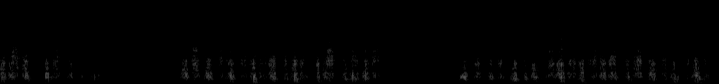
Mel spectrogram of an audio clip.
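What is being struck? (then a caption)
Paper lottery scratch card scraped with a metal coin. A metal coin edge scrapes the scratch-off coating from the lower rows of a flat paper lottery scratch card, with the other hand steadying the card. Quick, rough scratching strokes come in three bursts separated by two silent gaps, each stroke a dry mid-range rasp with a brighter top.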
